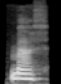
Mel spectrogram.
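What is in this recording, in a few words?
"mair", Scottish Gaelic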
